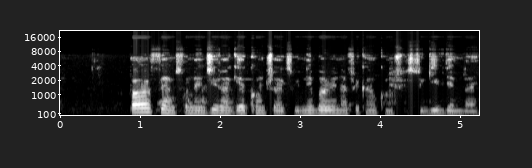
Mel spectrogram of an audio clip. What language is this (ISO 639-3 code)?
pcm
